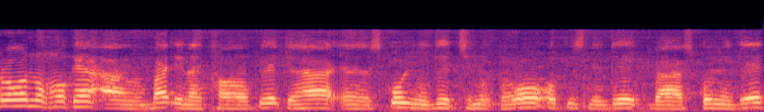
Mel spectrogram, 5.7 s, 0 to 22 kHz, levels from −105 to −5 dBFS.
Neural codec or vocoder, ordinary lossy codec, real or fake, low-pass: codec, 32 kHz, 1.9 kbps, SNAC; none; fake; 7.2 kHz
